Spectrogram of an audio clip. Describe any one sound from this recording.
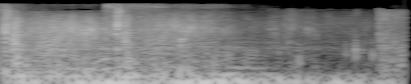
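A bow twangs as arrows fly.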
